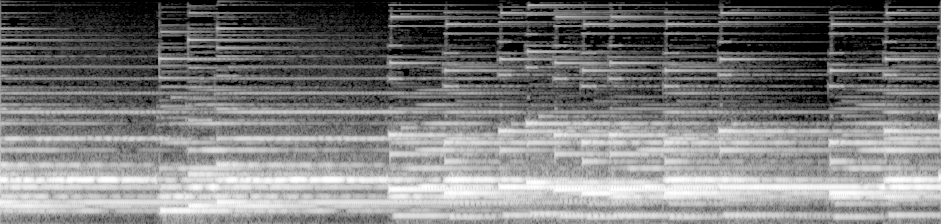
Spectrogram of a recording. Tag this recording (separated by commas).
Glockenspiel, xylophone, Mallet percussion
